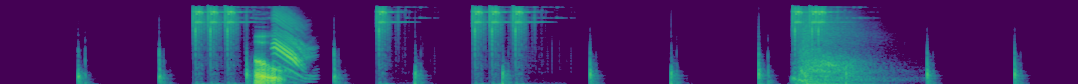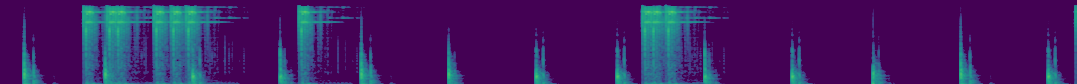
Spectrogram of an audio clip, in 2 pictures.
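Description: Footsteps tap at a steady pace.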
